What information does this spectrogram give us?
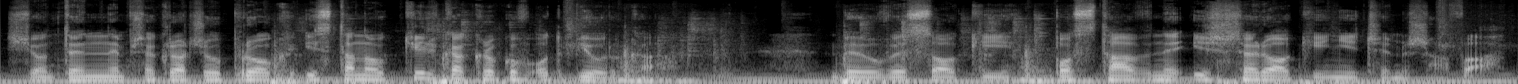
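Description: A man narrating a scripted audio drama with measured storytelling delivery. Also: medium pitch, music in the background.

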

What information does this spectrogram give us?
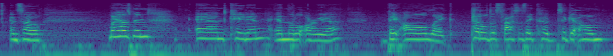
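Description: Chatty, higher-voiced woman vlogging at home. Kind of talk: casual chat to camera. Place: small home room, indoors.

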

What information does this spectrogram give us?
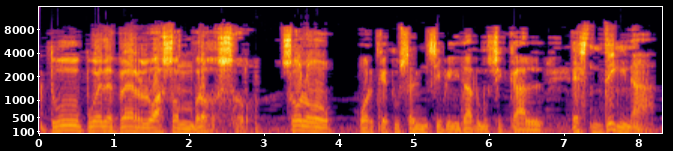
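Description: A man's voice: sits low, darkish tone, slightly rough, full character voice. A man playing an intense, moody, eccentric musical maestro in a radio horror drama, theatrical and emphatic.

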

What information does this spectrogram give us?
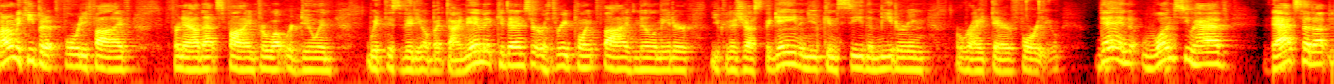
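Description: A man in his thirties with a slightly high voice talks viewers through gear and software. His delivery is casual, upbeat and explanatory, like a friendly product overview, picked up on a studio shotgun mic. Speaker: product reviewer and host. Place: small indoor studio. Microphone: shotgun studio microphone through an audio mixer.

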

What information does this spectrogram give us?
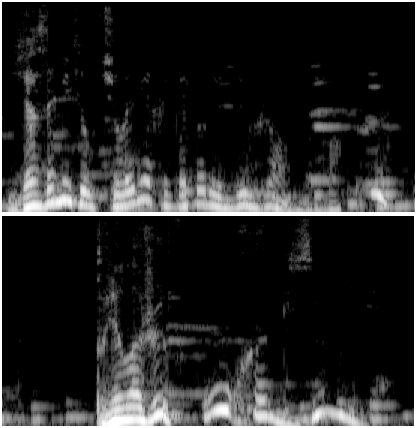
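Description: Casting: jovial boastful baron, high voice, swooping intonation, grand storybook audio-play delivery over music. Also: male voice, huge pitch swings, moderate pace, dull audio. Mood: storytelling. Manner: grand, exclamatory, courteous. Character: jovial boastful baron recounting his tall-tale travels.

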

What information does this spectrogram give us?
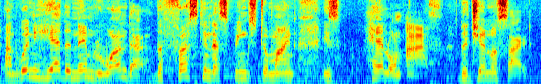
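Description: A man's voice: sits high, animated, normal speed, a bit bright, a little hiss or hum. Earnest middle-aged man presenting a documentary. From Sierra Leone. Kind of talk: documentary reporting and interviewing. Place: outdoors at a football ground.

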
